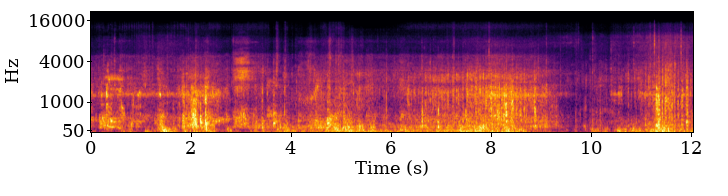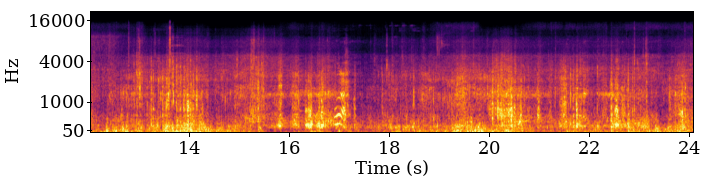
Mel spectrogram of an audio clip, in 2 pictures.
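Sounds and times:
bike tyre noise on dirt: 0:00.0 - 0:24.0
wind on microphone: 0:09.6 - 0:17.2, 0:17.8 - 0:24.0.

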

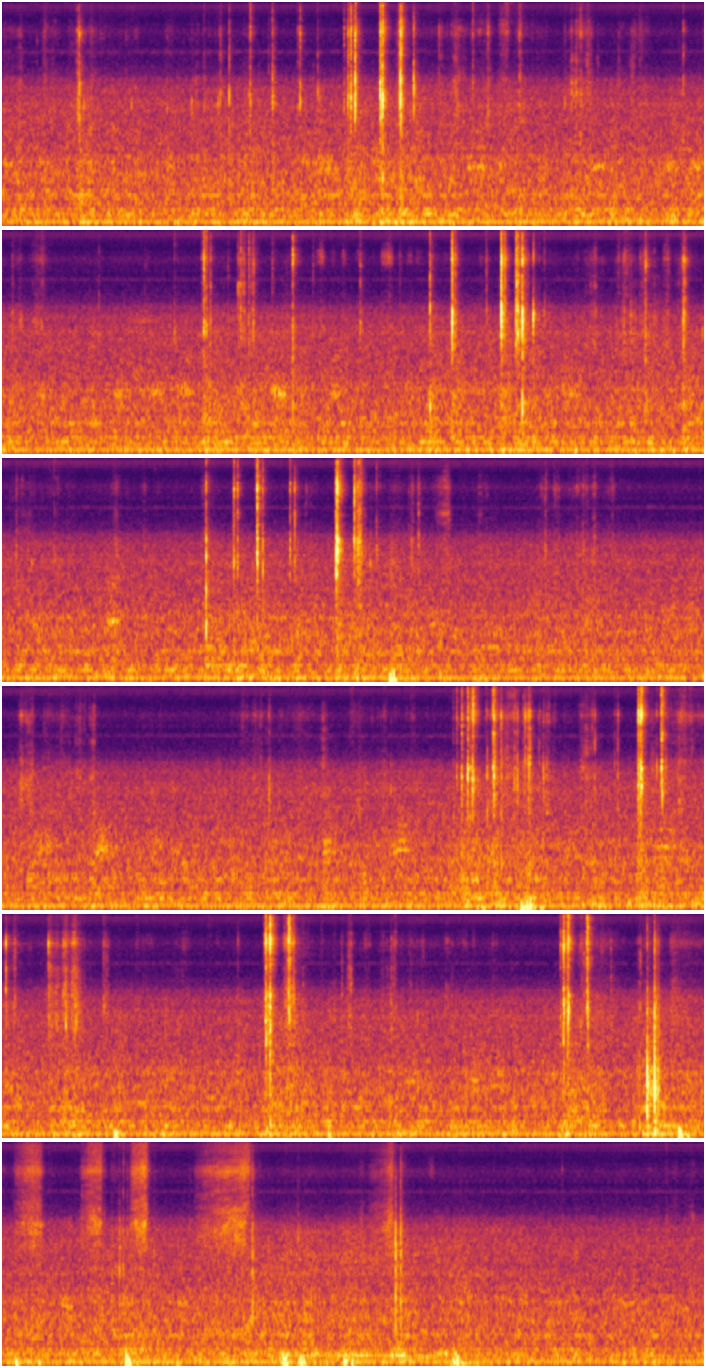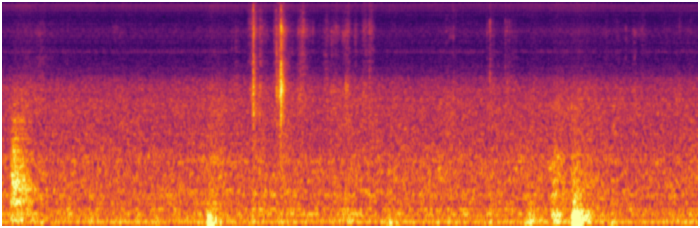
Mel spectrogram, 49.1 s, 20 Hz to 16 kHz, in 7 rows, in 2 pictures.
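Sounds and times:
scissors snipping plastic ribbon: 0:25.6 - 0:28.9, 0:30.7 - 0:32.0.

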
